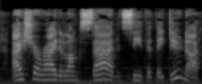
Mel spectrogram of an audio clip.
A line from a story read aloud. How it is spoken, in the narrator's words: he said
